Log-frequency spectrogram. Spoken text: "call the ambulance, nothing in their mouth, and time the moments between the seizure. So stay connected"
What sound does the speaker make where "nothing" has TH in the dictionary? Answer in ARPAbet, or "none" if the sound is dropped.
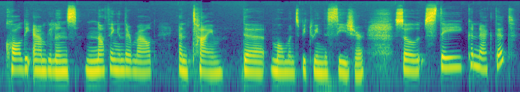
TH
